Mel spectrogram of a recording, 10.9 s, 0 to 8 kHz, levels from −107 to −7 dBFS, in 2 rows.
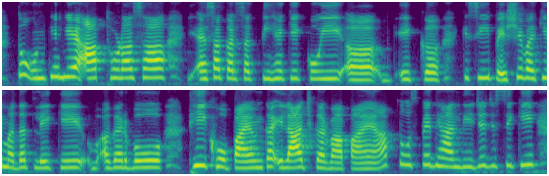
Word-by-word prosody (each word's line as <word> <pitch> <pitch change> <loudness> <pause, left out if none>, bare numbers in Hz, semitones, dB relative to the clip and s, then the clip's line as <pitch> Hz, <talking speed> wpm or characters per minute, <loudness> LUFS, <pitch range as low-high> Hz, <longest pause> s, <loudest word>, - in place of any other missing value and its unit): तो 410 - 0
उनके 290 +4 -1
लिए 340 +1 +3
आप 300 -1 +6
थोड़ा-सा 310 +1 +4 0.4
ऐसा 275 +4 +2
कर 290 - +2
सकती 275 -1 -5
हैं 280 +1 -2
कि 285 +1 -6
कोई 275 0 -1
अ, 235 - 0 0.5
एक 255 0 -6 0.4
किसी 305 0 -3
पेशेवर 290 +6 +1
की 305 - -1
मदद 250 -2 -1
लेके, 240 +1 -3 0.3
अगर 245 +1 0
वो 250 0 +2 0.3
ठीक 320 0 +3
हो 275 -1 +2
पाए, 230 -1 +6
उनका 245 +4 0
इलाज 245 -1 +4
करवा 220 -3 +2
पाएँ 205 0 -1
आप, 215 +10 -3
तो 360 - -5
उसपे 345 +1 -4
ध्यान 285 -4 0
दीजिए, 270 +4 -4
जिससे 300 +2 -8
कि 335 +4 -3
275 Hz, 185 wpm, -22 LUFS, 245-305 Hz, 0.5 s, आप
